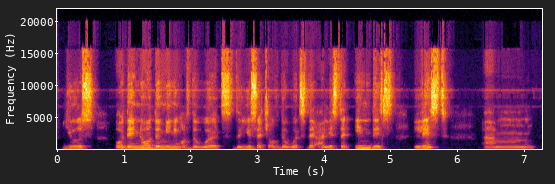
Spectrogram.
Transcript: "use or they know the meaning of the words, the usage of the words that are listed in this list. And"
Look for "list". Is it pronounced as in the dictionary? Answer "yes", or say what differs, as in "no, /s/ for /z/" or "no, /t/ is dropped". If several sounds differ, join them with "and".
yes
